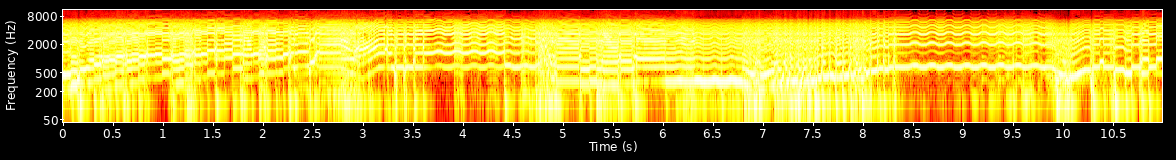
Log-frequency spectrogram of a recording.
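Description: Jackson X Series Soloist electric guitar with active EMG 81/85 pickups, played through a high-gain amp. It plays fast shred runs with pitch swoops about three and seven seconds in, then ends on a long note held with wide vibrato.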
